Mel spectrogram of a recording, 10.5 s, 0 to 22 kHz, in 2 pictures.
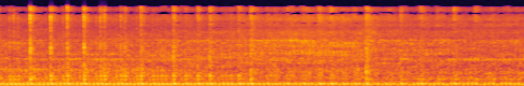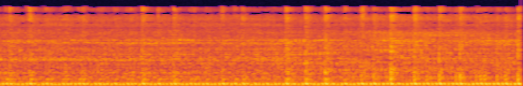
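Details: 2007 Yamaha RX King 135 two-stroke, unused about two years, previously repaired, fresh oil: starts after a few kicks, crisp quick slightly uneven idle with no knocking or grinding; engine fine, clutch stuck awaiting repair.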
